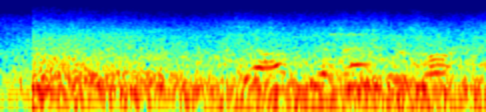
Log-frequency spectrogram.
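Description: Ocean waves wash up onto a Dominican Republic beach, a loud, close, continuous surge and hiss with gusts of wind buffeting the microphone.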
